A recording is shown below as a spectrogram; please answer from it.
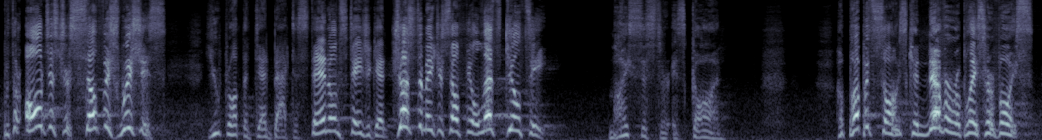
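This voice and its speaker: An actor playing a grieving young man in a game cutscene, his voice swinging between hushed and raised. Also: extremely high pitch, very animated, measured pace, in a large hall, full character voice. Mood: angry. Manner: emotional, swinging from hushed to shouting.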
